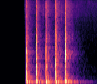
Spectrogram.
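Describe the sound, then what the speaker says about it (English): Five evenly spaced, solid knocks on a door in a video game ring out close and clear, with a short thud trailing off after the last. "The word knock is the sound of a door when you're using your hand to do it."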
